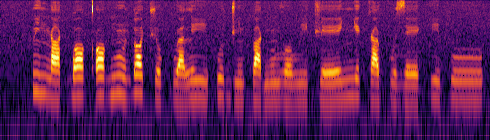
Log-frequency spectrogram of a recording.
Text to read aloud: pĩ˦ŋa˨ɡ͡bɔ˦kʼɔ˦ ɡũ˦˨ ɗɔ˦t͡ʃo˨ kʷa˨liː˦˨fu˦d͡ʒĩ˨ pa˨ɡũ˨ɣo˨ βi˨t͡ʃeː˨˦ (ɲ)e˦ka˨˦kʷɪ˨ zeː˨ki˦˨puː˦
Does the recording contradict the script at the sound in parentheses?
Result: no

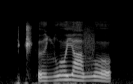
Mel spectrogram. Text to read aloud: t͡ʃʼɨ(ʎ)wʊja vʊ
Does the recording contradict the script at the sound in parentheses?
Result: no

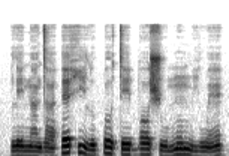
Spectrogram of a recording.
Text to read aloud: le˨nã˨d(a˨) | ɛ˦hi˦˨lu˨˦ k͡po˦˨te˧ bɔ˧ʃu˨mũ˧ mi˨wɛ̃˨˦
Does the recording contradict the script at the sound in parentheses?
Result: no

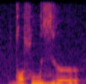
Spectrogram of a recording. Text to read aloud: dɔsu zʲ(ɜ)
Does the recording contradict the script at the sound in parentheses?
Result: yes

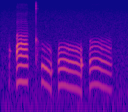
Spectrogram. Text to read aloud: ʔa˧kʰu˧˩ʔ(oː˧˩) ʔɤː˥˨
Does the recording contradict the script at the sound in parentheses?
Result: no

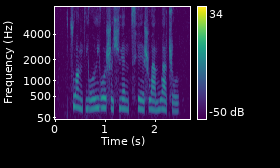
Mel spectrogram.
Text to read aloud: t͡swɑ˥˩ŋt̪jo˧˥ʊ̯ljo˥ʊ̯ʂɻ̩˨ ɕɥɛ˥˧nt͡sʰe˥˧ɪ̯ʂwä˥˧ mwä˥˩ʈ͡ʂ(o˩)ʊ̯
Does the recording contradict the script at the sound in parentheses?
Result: no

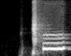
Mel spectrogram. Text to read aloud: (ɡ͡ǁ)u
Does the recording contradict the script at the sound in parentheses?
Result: yes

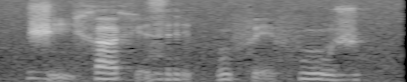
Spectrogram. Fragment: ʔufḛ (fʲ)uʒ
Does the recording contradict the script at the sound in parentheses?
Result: yes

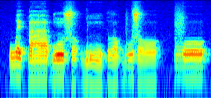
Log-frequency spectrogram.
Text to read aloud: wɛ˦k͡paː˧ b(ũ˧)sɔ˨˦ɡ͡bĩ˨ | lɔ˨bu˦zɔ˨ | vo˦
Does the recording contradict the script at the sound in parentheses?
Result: yes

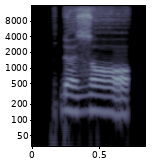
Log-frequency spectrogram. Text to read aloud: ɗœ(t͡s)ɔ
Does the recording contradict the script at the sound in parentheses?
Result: yes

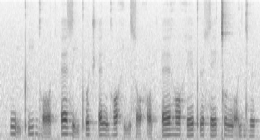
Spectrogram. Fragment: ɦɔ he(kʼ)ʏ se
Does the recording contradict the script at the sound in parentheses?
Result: yes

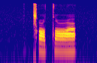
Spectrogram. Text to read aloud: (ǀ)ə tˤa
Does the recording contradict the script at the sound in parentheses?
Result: no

